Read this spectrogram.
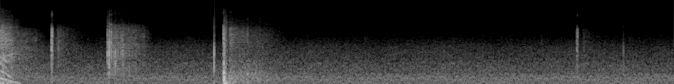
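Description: Hockey sticks click and thud against a puck.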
